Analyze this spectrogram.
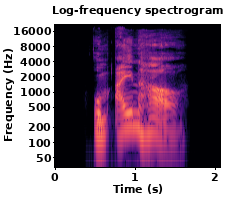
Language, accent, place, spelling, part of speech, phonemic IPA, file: German, Germany, Berlin, um ein Haar, prepositional phrase, /ʊm aɪ̯n haːɐ̯/, De-um ein Haar.ogg
- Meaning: by a hair's breadth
